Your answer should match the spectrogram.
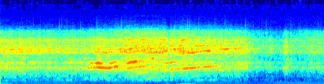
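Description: A car engine rumbles steadily, swelling slightly as it pulls up, then dies down as the vehicle comes to a stop, with a brief click near the end.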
